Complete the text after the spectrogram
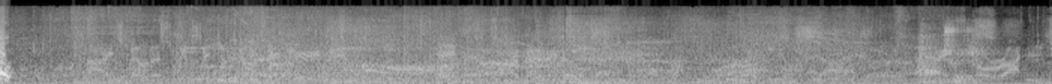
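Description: Weapons clash and spells burst in a fast fantasy battle.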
